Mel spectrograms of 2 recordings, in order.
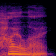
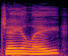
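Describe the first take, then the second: First: The name begins with an H sound. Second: The name begins with a J sound. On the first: The speaker calls it right. "They're like, "It's High Lie."" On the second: The speaker calls it wrong. "I mispronounced it"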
